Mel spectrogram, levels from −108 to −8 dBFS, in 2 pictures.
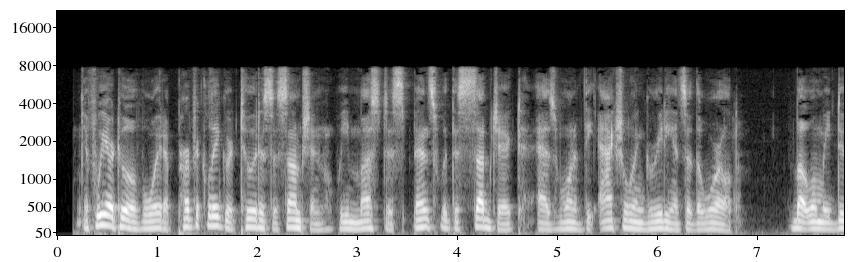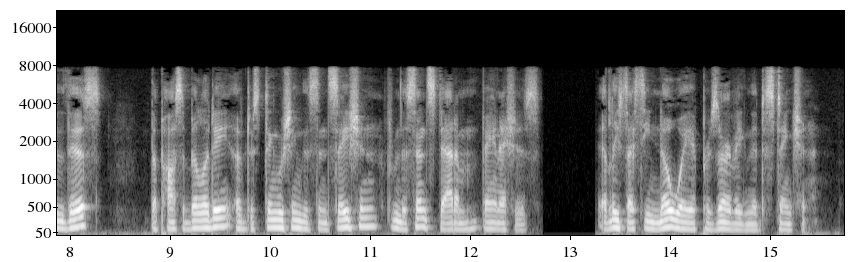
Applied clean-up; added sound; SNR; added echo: none; none; none; none.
